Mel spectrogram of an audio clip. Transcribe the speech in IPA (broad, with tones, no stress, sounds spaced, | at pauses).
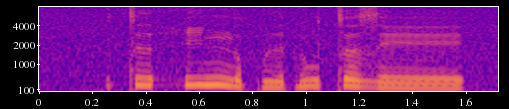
t ɨ˦ h i˦ ŋ ə˨ p ɨ˨ ɗ u˦ t ə˦˨ z eː˨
